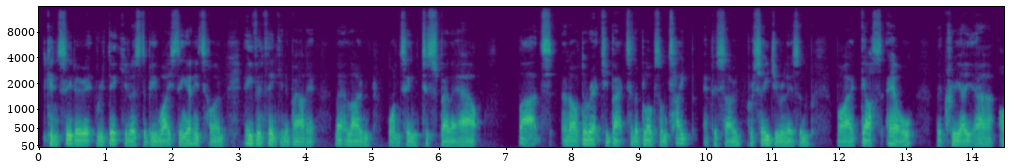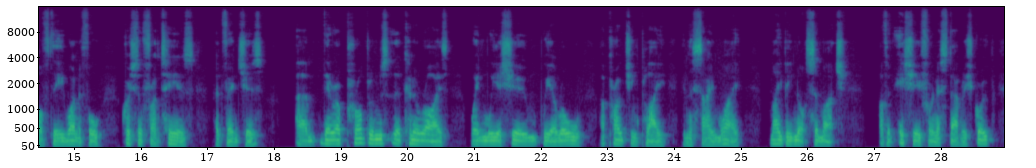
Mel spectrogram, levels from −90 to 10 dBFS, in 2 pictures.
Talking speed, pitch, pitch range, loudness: 150 wpm, 85 Hz, 80-95 Hz, -26 LUFS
